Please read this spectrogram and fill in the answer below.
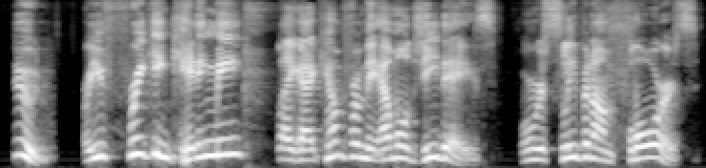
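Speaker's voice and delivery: high, emphatic retold disbelief; incredulous protest. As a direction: protest as if it's absurd. Retells incredulous reply to gig organiser.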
